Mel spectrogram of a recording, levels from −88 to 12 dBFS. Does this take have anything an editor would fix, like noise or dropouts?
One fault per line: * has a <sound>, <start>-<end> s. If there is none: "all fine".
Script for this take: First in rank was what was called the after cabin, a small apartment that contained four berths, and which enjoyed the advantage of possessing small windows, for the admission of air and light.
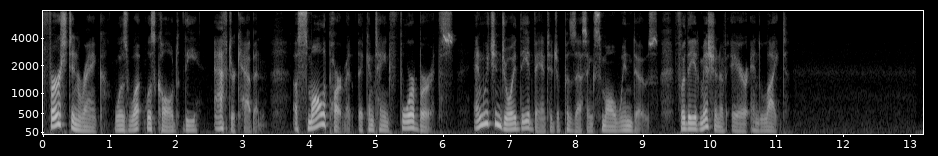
all fine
